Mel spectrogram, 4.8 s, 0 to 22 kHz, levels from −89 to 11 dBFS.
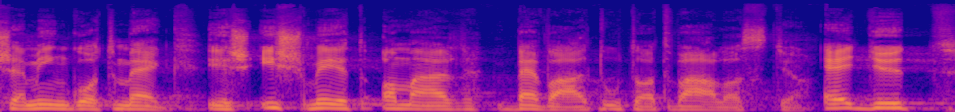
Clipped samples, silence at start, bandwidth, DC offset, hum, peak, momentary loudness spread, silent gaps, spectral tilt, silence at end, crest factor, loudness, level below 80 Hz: under 0.1%; 0 s; 18.5 kHz; under 0.1%; none; -2 dBFS; 10 LU; none; -4.5 dB/octave; 0 s; 22 dB; -22 LUFS; -60 dBFS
